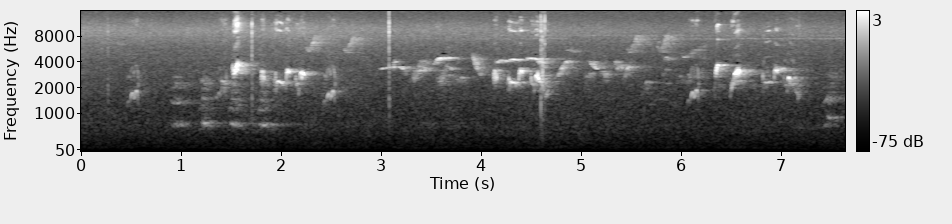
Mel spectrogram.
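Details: Red-whiskered bulbul used as a decoy to lure wild birds into a trap, 8 October 2017; short, lively whistled and chirped phrases come in bursts separated by pauses, and a few sharp clicks are audible.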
